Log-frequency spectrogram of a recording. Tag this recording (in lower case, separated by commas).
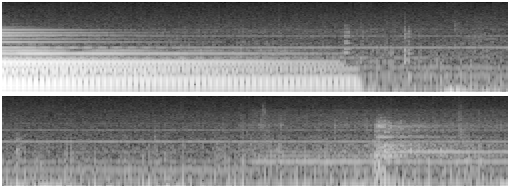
music, bass guitar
